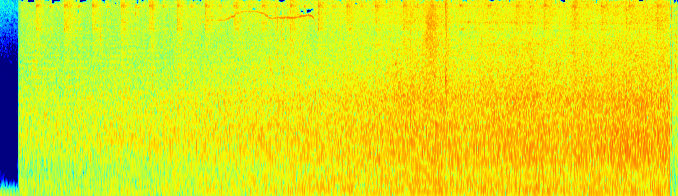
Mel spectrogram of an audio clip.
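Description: Steady outdoor road-traffic noise, a broad rushing hum with a low drone underneath, growing gradually louder.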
